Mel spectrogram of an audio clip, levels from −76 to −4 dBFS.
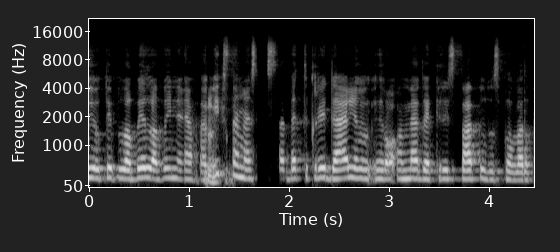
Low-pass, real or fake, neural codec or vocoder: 14.4 kHz; fake; codec, 44.1 kHz, 2.6 kbps, SNAC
